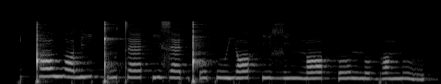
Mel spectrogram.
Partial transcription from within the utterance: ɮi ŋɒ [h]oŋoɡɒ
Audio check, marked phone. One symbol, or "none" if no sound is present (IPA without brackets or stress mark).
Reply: h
